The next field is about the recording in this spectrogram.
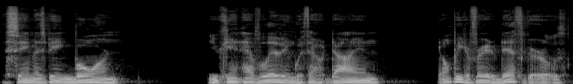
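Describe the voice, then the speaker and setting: Older male sage for audio drama, performed by a man: deep, husky, grave but gentle. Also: steady tone, unhurried, exaggerated voice. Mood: gentle, solemn. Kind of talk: amateur audio drama acting.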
